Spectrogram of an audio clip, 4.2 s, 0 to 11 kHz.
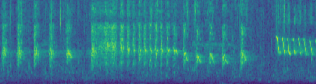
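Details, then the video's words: White-rumped shama, a master-song training recording in the linked style. Spaced high chips lead into a dense buzzy rattle, then more chips and a short, very fast high trill. "Masteran Sambung Susun 1 Nafas 3 Pukulan Incaran Juri"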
